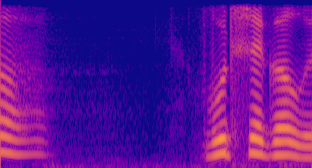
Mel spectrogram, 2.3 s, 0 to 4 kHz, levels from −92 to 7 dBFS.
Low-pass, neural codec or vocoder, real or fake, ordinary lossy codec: 3.6 kHz; codec, 16 kHz, about 1 kbps, DyCAST, with the encoder's durations; fake; AAC, 32 kbps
